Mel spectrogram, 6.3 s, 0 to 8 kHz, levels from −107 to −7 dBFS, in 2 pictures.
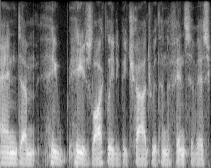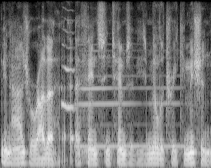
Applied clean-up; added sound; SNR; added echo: none; Wind instrument, woodwind instrument; 13 dB; none.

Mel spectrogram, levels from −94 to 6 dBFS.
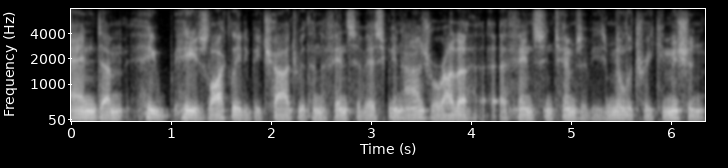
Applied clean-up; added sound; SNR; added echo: none; none; none; none.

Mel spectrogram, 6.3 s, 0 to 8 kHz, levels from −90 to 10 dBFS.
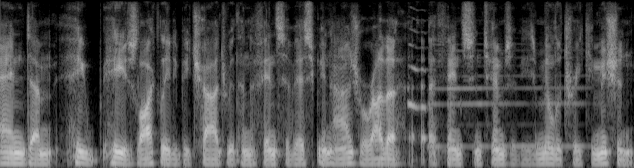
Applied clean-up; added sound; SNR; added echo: neural mask model RNNoise.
